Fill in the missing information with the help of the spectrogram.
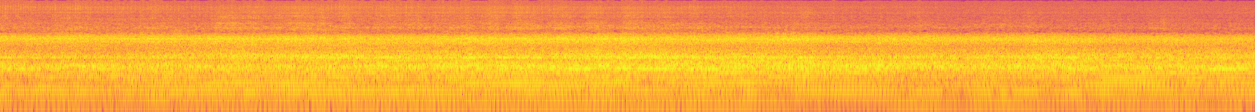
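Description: Gas walk-behind lawn mower running steadily as it is pushed across the grass, a little louder in the middle stretch.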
